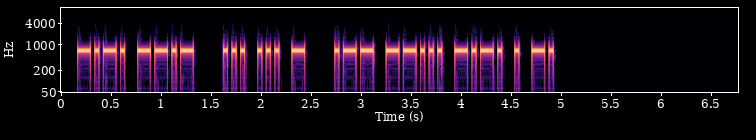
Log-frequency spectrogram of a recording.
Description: Morse code, heard as a keyed tone, about 28 wpm, 700 Hz. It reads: CQ SST W7CEN
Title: K1USN SST QSO Practice - 28wpm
